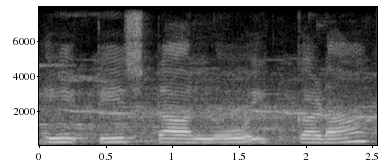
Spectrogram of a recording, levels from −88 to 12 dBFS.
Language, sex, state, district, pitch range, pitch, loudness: Telugu, female, Andhra Pradesh, Sri Satya Sai, 200-220 Hz, 210 Hz, -15 LUFS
